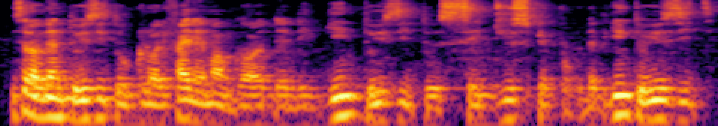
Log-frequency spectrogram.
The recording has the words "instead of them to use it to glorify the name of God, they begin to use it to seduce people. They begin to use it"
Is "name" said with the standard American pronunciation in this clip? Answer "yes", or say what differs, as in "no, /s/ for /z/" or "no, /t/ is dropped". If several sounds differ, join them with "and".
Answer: no, /m/ is dropped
